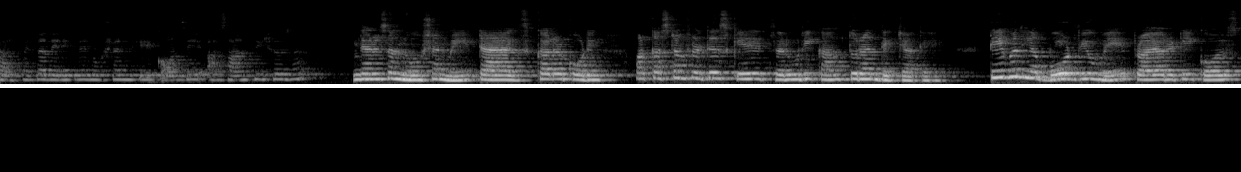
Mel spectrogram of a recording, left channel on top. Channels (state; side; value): silent; right; digital silence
